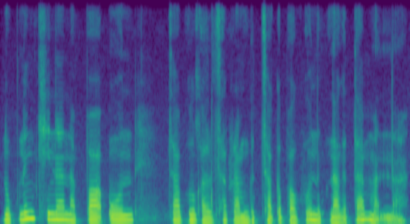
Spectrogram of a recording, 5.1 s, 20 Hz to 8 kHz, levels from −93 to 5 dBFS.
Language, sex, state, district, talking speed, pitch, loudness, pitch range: Garo, female, Meghalaya, West Garo Hills, 95 wpm, 180 Hz, -14 LUFS, 165-205 Hz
